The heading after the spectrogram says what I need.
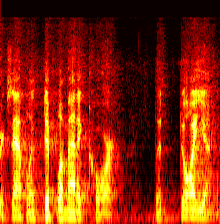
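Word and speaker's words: doyenne: The doyen. This must come from French, considering the last pronunciation. Yeah, French, because this one's as good as spelled. Doyen or doyen.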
